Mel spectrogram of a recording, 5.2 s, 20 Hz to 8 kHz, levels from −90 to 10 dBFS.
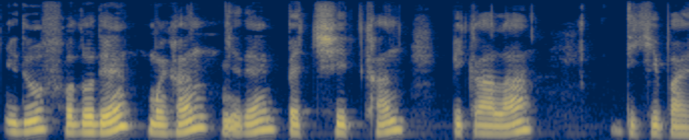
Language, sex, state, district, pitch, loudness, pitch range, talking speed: Nagamese, male, Nagaland, Kohima, 135 Hz, -18 LUFS, 120-155 Hz, 140 wpm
